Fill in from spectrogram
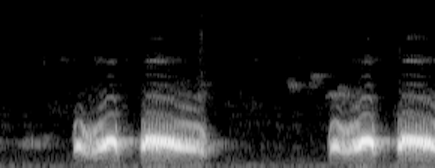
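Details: Spotted dove cooing, used to excite freshly caught doves: two husky two-part phrases, a quick rising syllable then a longer flat, slightly falling coo, about a second and a half apart in silence.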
